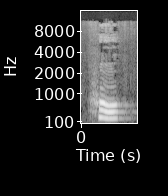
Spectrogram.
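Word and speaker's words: 乎: rising in the throat and being expelled forcefully pronounced who this forceful puff of air serves as a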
